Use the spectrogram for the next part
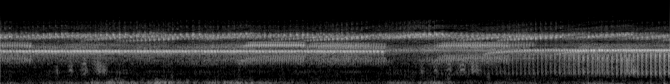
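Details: A nighttime frog and toad chorus: dense overlapping trills and steady high ringing notes, with layered callers sustained throughout and no pauses.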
